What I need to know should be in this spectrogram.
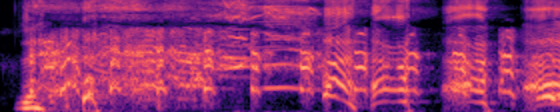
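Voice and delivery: big high burst of laughter; real laughter. Real, not acted. Drummer cracking up at his own story, laughing. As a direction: crack up at the punchline.

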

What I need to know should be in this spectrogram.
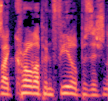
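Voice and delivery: normal talking voice

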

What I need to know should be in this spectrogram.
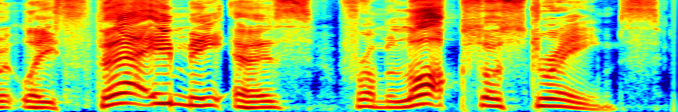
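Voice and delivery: slightly wobbly mock-royal British; hammed-up British official declaration; attempted British accent. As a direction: proclaim it in an amateur British accent, like the Queen. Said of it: "Let me try to do an accent".

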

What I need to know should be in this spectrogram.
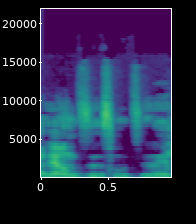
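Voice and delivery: ordinary delivery

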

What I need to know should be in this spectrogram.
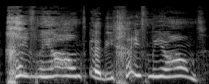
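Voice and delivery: high, loud, breathless plea; panting. A narrator's reading. Kees on the ice pants to Eddy, high breathless call. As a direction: gasp it out while straining with all your strength. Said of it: "hijgde hij".

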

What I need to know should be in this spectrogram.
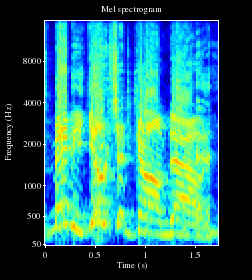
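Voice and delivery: very high, loud, slow comeback; hammed-up shrieked retort, words stretched out; snapping back. Podcaster as Ted throwing it back at them, overwrought. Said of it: "He goes".

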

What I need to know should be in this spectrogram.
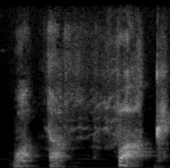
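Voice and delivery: whispered, slow disbelief; baffled whisper. Retold or imitated. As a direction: mutter it to your neighbour, stunned. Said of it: "comedians are just sat there going".

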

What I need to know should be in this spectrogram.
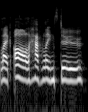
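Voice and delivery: hammed-up fake French accent, slow; a deliberately bad French accent for the cousin. GM voicing the French cousin in a bad French accent. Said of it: "I need to hear your French accent immediately".

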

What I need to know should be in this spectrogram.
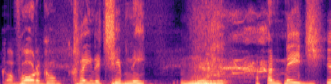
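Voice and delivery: high, slow pleading mother; mom voice. Retold or imitated. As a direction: beg like a needy mom. Imitating Ian's mom.

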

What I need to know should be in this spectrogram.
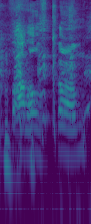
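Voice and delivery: high, loud laughing repeat. Real, not acted. Friends repeating the pirate joke, laughing hard. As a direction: crack up while repeating it.

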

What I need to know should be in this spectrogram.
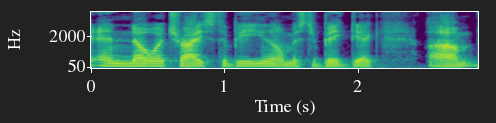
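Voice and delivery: ordinary talk, nothing marked

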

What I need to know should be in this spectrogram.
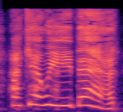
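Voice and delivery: very high whiny passenger; high silly voice. Retold or imitated. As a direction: squeak it like a cartoon. Joking about cruise passengers.

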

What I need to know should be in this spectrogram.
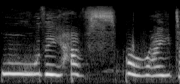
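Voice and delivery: high, slow, drawn-out thrill; delighted excitement. Acted. Orphan spotting a soda on the menu, delighted excitement. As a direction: stretch it out high with wonder.

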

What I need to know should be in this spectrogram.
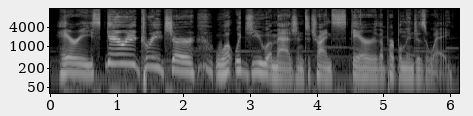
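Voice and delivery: ordinary delivery

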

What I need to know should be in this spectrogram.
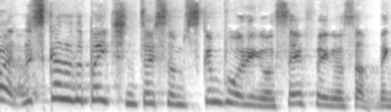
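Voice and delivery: high, keen rallying voice; rally him for a spontaneous outing; eager suggestion. Retold or imitated. Wife proposing a beach trip to her husband, eager and high. Re-enacts daily fight with husband.

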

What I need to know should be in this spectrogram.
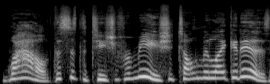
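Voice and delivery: excited realization. Retold or imitated. Student recalling the thrill of finding her teacher, excited.

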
